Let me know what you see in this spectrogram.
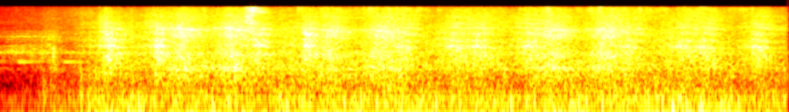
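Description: Level-crossing bell ringing in short repeated pulses, cut off under a loud limited express electric train passing close by at speed from about a second in. Its wheels clack over the rail joints about twice a second.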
